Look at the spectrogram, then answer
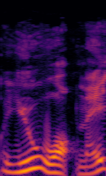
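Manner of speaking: bad attempted Australian accent that comes out British. Joking about what counts as a man, the speaker tries an accent; failed Australian accent attempt. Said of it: "That was British. I was trying to do Australian".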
